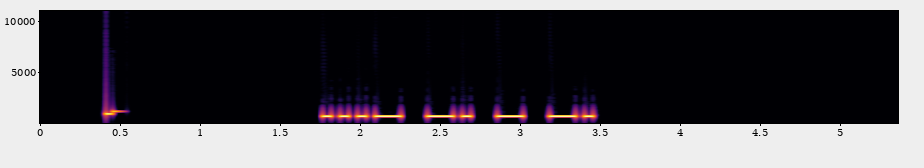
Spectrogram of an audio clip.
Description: Morse code, heard as a keyed tone, about 22 wpm, 700 Hz. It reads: VNTN
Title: All Cut Numbers - 4-Digit 22wpm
